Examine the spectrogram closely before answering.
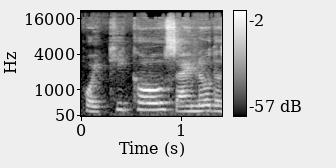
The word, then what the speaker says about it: Potjiekos: from South Africa and my dish is called Poikos. I know the spelling doesn't look like it but that's the way it's pronounced.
